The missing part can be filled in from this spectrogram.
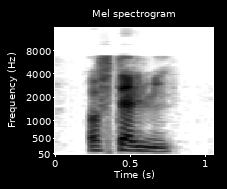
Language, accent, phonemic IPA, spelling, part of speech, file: French, France, /ɔf.tal.mi/, ophtalmie, noun, LL-Q150 (fra)-ophtalmie.wav
- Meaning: ophthalmia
